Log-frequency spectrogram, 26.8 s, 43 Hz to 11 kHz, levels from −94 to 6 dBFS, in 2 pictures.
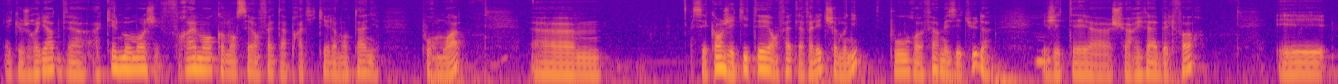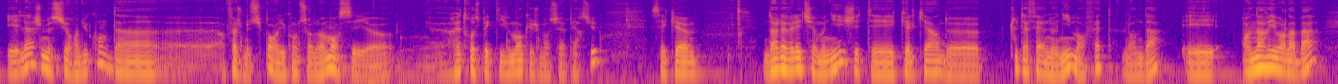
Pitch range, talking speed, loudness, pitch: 85-110 Hz, 205 wpm, -24 LUFS, 95 Hz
